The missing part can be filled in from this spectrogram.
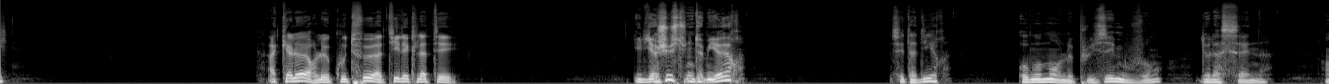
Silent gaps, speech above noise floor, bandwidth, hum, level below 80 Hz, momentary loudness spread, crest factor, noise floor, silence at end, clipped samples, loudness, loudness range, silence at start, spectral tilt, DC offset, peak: none; 55 dB; 17.5 kHz; none; -34 dBFS; 13 LU; 14 dB; -67 dBFS; 0 s; under 0.1%; -14 LUFS; 3 LU; 0 s; -6 dB/octave; 0.3%; 0 dBFS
